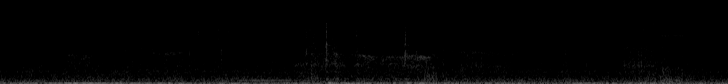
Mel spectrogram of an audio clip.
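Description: A young woman speaks softly into a close microphone.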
